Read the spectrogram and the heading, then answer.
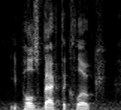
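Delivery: ordinary delivery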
